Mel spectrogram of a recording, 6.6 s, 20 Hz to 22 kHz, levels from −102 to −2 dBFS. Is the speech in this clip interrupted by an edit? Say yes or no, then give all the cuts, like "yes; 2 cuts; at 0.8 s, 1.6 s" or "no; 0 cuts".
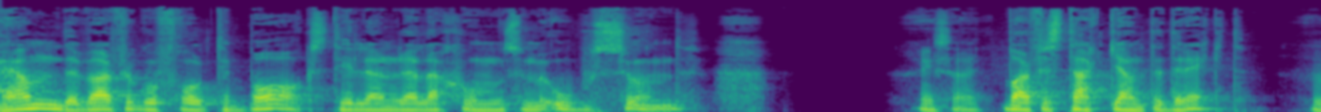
yes; 1 cut; at 4.9 s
